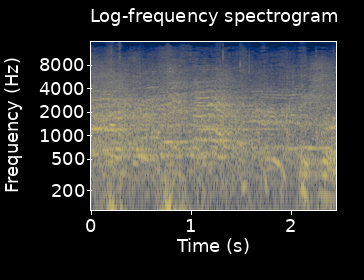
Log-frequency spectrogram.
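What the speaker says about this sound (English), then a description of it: "We've got some vocal fans. It's getting a little bit ruckus in here." A loud, vocal crowd fills a school gym during a Pennsylvania state playoff boys basketball game, a dense roar of cheering and shouting with thumps and shoe noise mixed in throughout.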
